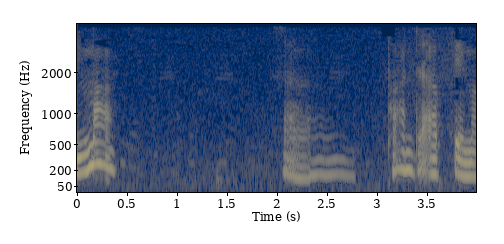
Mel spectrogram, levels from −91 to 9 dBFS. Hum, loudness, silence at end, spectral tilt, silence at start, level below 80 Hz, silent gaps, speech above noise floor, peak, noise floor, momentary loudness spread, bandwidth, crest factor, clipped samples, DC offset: none; -35 LUFS; 0 s; -7.5 dB/octave; 0 s; -64 dBFS; none; 28 dB; -16 dBFS; -59 dBFS; 15 LU; 4 kHz; 18 dB; under 0.1%; under 0.1%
